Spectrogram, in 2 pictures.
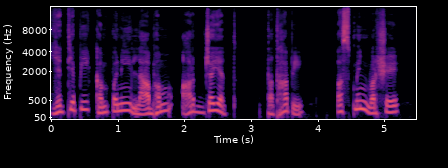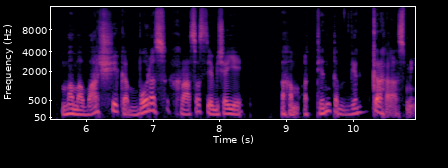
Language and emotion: Sanskrit, sad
